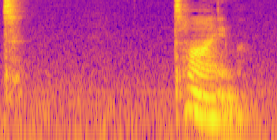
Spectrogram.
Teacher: It's at the beginning of the word, therefore it is pronounced with the real T sound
